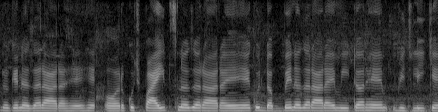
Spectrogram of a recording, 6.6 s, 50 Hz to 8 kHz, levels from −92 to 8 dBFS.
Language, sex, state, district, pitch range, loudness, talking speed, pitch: Hindi, female, Bihar, Saharsa, 180-195 Hz, -31 LUFS, 210 wpm, 185 Hz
